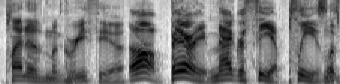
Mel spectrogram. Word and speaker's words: Magrathea: Oh, Barry, Magrathea, please. Let's pronounce things correctly.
